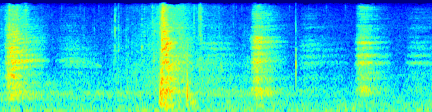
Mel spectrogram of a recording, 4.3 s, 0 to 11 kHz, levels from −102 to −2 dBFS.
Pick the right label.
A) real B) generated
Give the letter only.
A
